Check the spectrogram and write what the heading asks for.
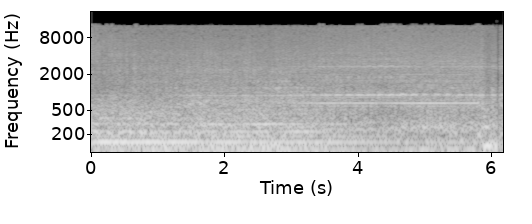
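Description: Live metal band's distorted electric guitars and bass holding a low droning note, with a dense noisy wash over it. A few thin steady high tones join about halfway through.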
